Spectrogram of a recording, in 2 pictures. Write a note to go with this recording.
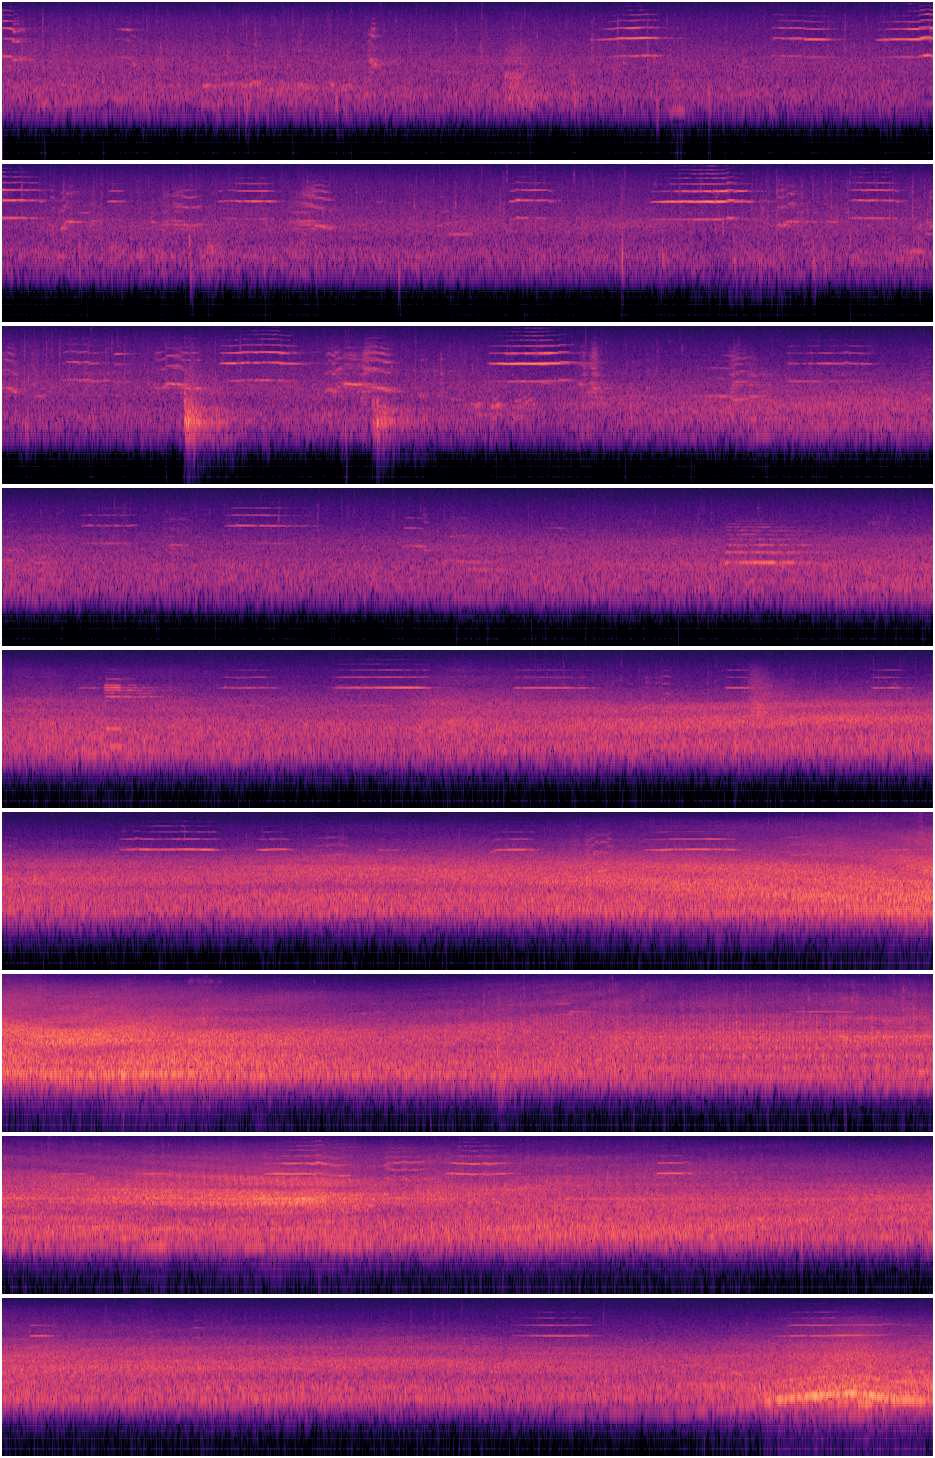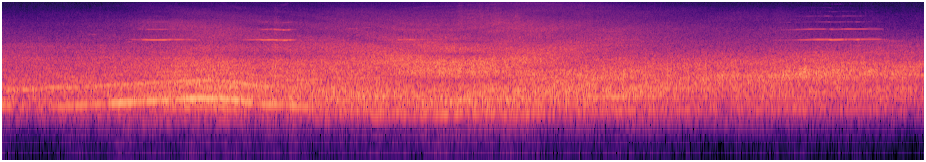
Tarde lluviosa de domingo a la entrada del pueblo.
